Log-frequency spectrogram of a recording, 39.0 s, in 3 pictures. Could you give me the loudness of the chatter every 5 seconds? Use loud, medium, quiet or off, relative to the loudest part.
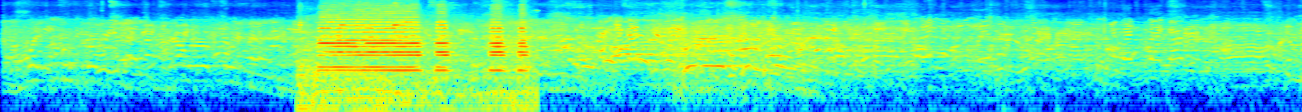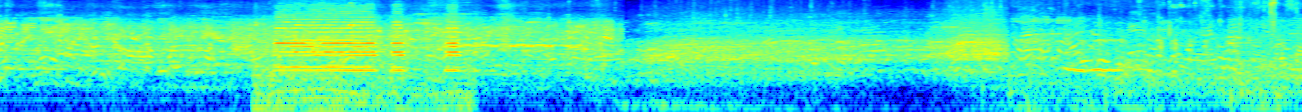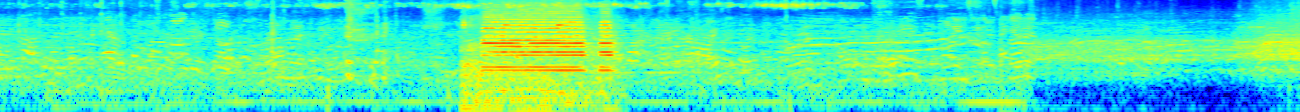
medium, loud, medium, medium, medium, medium, medium, medium.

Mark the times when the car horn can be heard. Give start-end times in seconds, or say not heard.
3.0-5.4, 15.5-17.8, 30.6-32.3.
